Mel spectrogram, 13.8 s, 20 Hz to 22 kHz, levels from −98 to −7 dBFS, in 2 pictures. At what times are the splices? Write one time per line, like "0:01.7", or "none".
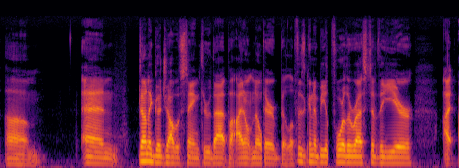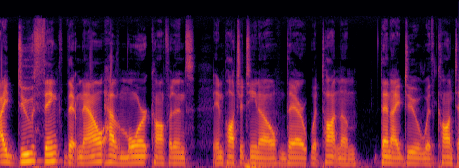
0:02.1
0:03.0
0:03.9
0:04.4
0:04.9
0:08.0
0:08.5
0:10.1
0:11.5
